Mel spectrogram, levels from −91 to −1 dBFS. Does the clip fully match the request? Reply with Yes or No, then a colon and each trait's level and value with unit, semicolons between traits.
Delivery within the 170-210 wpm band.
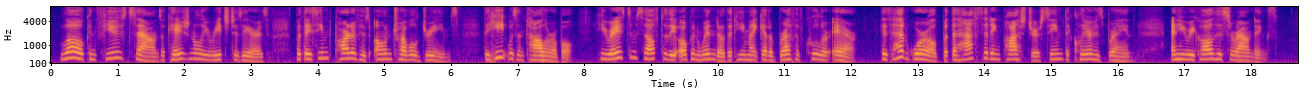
Yes: average, 175 wpm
